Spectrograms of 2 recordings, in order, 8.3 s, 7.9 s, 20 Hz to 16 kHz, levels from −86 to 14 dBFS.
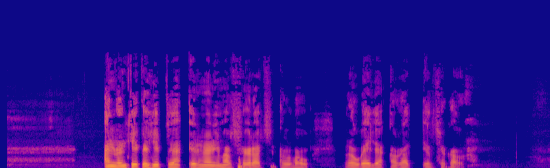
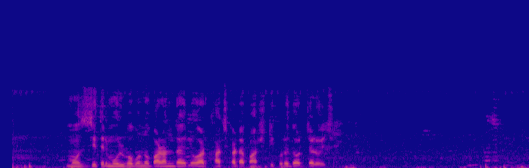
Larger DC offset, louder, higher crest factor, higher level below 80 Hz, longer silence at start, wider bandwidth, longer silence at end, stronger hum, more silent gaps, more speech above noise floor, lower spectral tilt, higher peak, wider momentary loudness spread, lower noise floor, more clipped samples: neither; first, -21 LUFS vs -39 LUFS; about the same, 22 dB vs 22 dB; first, -58 dBFS vs -64 dBFS; about the same, 0.1 s vs 0.15 s; first, 11 kHz vs 8 kHz; first, 1.15 s vs 0.05 s; neither; neither; first, 49 dB vs 34 dB; first, -6 dB/octave vs -4 dB/octave; first, 0 dBFS vs -20 dBFS; second, 16 LU vs 21 LU; about the same, -70 dBFS vs -72 dBFS; neither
